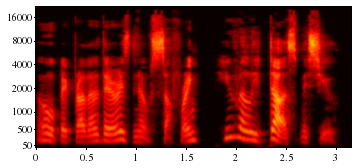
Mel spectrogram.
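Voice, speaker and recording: A woman's voice: on the low side, very animated, fairly quick. A woman voicing a cowardly, wheedling pig-monster disciple in an audio drama, whining and grovelling as he pleads.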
